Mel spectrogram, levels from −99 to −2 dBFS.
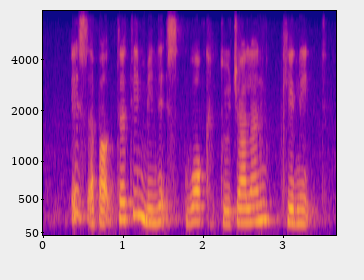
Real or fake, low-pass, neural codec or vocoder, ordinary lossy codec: real; 7.2 kHz; none; Opus, 16 kbps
